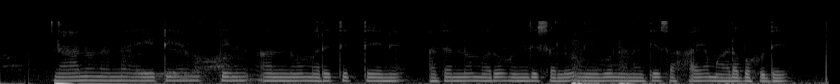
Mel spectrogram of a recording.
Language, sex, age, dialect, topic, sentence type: Kannada, female, 36-40, Mysore Kannada, banking, question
